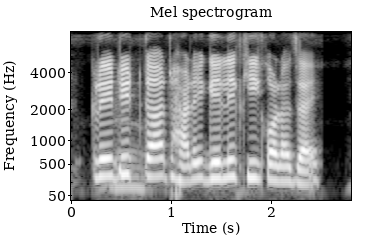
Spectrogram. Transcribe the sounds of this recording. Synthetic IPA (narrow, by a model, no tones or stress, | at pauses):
kɾeɖiʈkaɖɦaɾeɡelekikɔɾad͡ʑae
